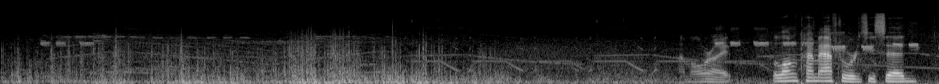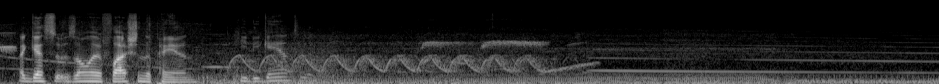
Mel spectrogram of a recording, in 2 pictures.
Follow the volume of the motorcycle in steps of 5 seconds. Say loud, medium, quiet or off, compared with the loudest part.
off, off, loud, loud.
